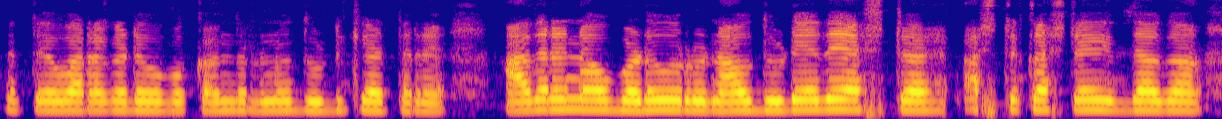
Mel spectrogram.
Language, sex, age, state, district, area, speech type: Kannada, female, 18-30, Karnataka, Vijayanagara, rural, spontaneous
